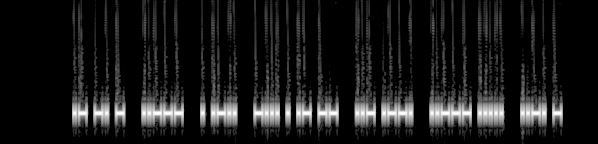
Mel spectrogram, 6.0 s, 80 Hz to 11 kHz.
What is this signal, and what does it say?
Morse code, heard as a keyed tone, about 41 wpm, 700 Hz. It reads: ANT 2 EL BEAM UP 25 FT
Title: Practice QSO - Exchange 2 - Info - 45wpm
